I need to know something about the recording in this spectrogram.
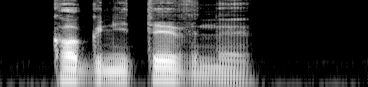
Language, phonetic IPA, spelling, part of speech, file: Polish, [ˌkɔɟɲiˈtɨvnɨ], kognitywny, adjective, Pl-kognitywny.ogg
